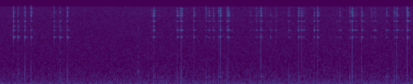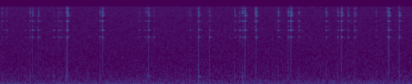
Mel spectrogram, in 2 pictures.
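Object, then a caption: Glass jar. An empty, hollow, clear glass jar with an open mouth and threaded neck, lying on its side and held in both hands, is tapped with the fingertips and nails. The result is a quiet, irregular series of light, sharp clinks and ticks with a bright, high glassy edge that fades almost instantly, over a low background hiss.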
